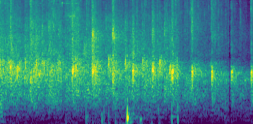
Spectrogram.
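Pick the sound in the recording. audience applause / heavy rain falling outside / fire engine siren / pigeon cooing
audience applause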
